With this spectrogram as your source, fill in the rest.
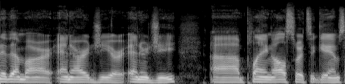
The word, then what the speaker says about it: NRG: The brand's NRG or Energy. Everyone pronounces it NRG, which drives me crazy.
